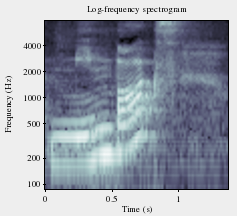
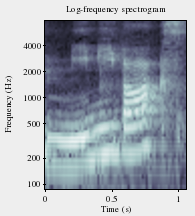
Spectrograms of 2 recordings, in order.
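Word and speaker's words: Mimi Box: under a bigger label it's under the name mean box although I think they want you to pronounce it me me box but Emmy Emmy to me is mean in any case that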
